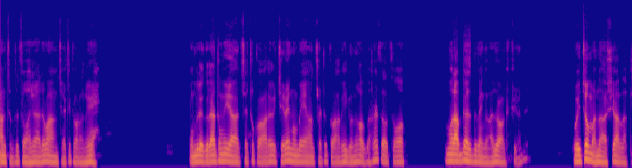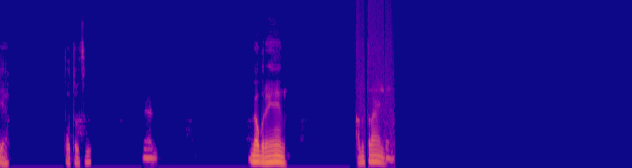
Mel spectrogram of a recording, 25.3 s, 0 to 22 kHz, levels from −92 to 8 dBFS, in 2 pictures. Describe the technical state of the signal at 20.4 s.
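Truncation distortion on a fade runs from 19.63 s to 25.28 s, so it covers 20.4 s. The fade-out is requantised with too few bits and no dither, which fits roughly 7-bit resolution. The falling signal becomes coarse steps, giving a gritty edge to the sound.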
